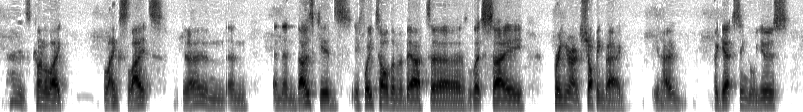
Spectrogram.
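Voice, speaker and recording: A man talks at medium pitch with an Australian accent. His pitch varies in an ordinary way. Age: 40s. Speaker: ocean cleanup founder. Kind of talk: interview.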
